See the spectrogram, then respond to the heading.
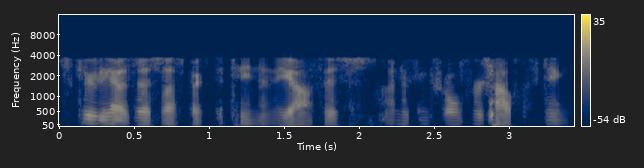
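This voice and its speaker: A man's voice: low voice, little pitch movement, very fast, clean tone, dry recording. A man working as a police dispatcher, reading out incident reports over the radio in a clipped, businesslike way. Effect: police radio transmission. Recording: tinny narrowband police scanner audio.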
